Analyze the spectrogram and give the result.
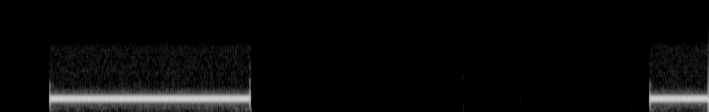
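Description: A steady, mid-pitched telephone tone sounds while a call is being placed: about two seconds of tone, four seconds of silence, then the tone starting again. No voices are heard.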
